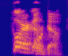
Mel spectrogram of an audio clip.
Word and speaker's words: Torgo: And I have to say, Targo. – Your turn to mispronounce. – Is that right? Torgo or Targo? – Torgo. – Torgo. Mm-hmm.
